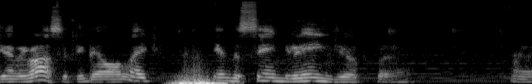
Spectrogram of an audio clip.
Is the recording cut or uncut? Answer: uncut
